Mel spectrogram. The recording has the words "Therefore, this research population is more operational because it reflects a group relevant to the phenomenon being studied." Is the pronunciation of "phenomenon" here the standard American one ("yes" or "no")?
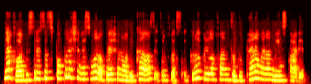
no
